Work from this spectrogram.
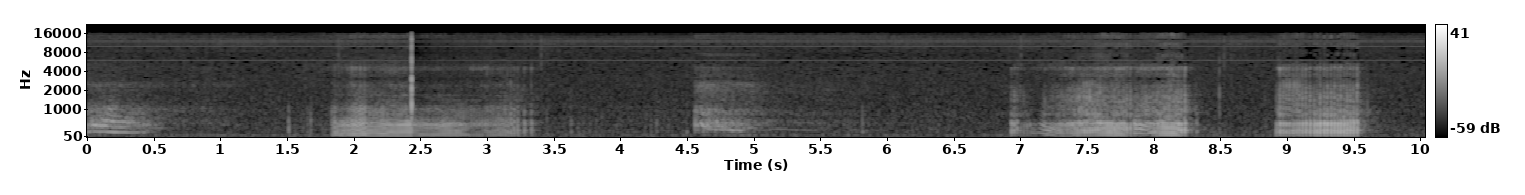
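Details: A Boston Terrier sleeping with one eye open snores in rough, rasping bursts, each breath a rattling, low-pitched snort.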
